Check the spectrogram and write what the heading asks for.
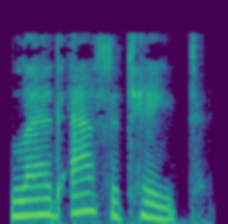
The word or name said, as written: lead acetate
